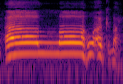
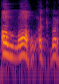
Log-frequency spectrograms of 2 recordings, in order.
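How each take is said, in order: First: The first vowel of Allahu is drawn out long. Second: The first vowel of Allahu is kept short. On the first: It asks whether Allah is the greatest. The speaker calls it wrong. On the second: It states that Allah is the greatest. The speaker calls it right.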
